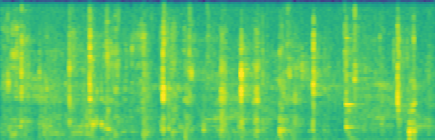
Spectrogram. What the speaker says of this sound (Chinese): 我们来一片这个肉，搭着这个黄瓜，又有脆爽又有肉。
